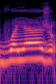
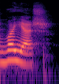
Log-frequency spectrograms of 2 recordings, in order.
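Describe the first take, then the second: First: The final consonant is a voiced zh sound. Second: The final consonant is a voiceless sh sound. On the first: This is the French pronunciation. "En français, c'est voyage, on se tient ce je" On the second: This is the Russian pronunciation. "En russe, c'est voyage"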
